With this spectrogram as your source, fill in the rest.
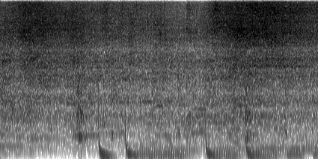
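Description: Chicken sizzling and frying with onions in a pan, a steady loud hiss with scraping stirs of a spatula every second or so, no voices.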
